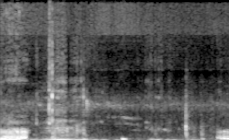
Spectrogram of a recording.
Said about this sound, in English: That's a cat purring,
